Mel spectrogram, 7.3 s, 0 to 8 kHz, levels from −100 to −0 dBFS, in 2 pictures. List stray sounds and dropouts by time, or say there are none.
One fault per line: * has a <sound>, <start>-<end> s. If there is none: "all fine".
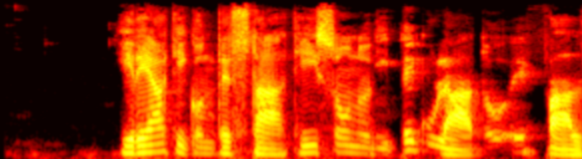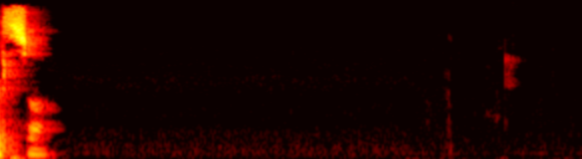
all fine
